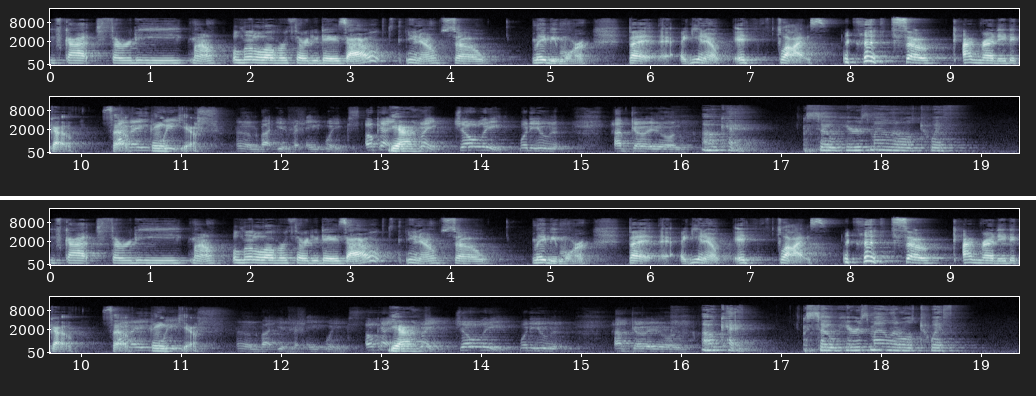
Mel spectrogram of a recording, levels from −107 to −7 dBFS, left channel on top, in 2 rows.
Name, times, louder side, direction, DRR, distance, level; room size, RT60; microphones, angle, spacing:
voice 1, 0.0-3.3 3.6-4.4 4.8-7.0 7.3-7.6 8.1-8.9 9.1-9.9 10.3-11.2 13.1-13.4, left 1 dB, 5° left, 13 dB, 0.4 m, -23 dB
voice 2, 10.3-16.0, left 4 dB, 65° left, 6 dB, 1.2 m, -36 dB
voice 3, 16.2-16.7 17.2-18.7, right 2 dB, 35° right, 6 dB, 1.1 m, -32 dB
11.5 x 9.9 x 6.5 m, 0.77 s
head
